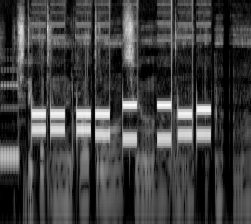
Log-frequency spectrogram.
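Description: Telephone keypad dialing a number: a brief low tone, then a quick run of several crisp, evenly spaced two-note beeps at shifting pitches, each key press short and clear, with no voices.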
